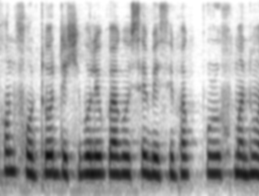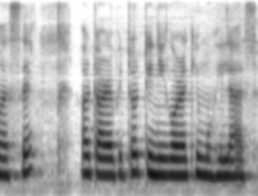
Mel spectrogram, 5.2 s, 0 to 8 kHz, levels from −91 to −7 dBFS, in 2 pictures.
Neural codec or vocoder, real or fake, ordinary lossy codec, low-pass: none; real; none; none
